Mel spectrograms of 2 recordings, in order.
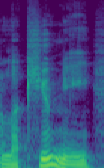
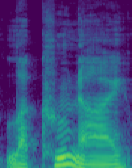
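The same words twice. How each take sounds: First: Lacunae as la-KYOO-nee; second pronunciation variant. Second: Lacunae as la-KOO-nye; first pronunciation variant. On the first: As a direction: say lacunae with a KYOO and an ending like "knee". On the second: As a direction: say lacunae with a KOO and an ending like "eye". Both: Shown as a demonstration. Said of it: "two plural options, the Latin spelling lacunae or lacunae".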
